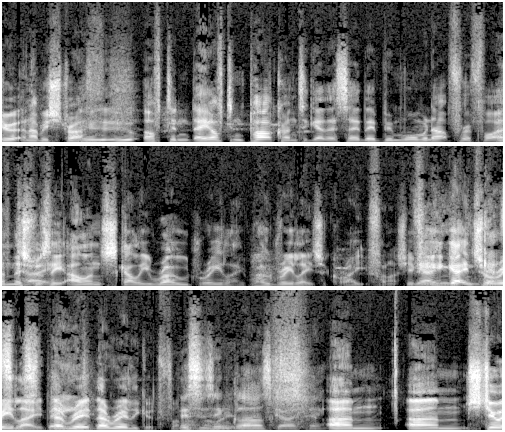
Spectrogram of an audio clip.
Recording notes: take their new recorders for a freezing cold, snowy trot round Hampstead Heath, featuring little birds singing and small dogs yapping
